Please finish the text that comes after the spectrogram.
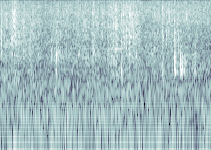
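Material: Nothing is struck.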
